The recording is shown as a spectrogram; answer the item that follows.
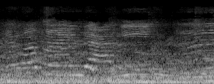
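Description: Children's high voices talking and calling out, over a steady low hum.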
